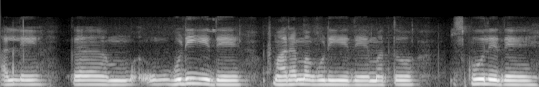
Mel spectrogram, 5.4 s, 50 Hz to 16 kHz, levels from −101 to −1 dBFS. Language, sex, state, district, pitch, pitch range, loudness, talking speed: Kannada, female, Karnataka, Raichur, 175 Hz, 170-180 Hz, -15 LUFS, 100 wpm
